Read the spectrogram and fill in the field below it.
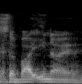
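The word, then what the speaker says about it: Savaiinaea: Jonah Savaya. Savanaya. Okay. Savvaya.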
